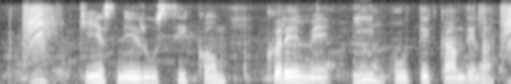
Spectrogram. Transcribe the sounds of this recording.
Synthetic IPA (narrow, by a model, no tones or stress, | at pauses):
keːsmẽɾuːsikəmkəɾemẽiːbʱɔːt̪ekaːmd̪eːlaː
